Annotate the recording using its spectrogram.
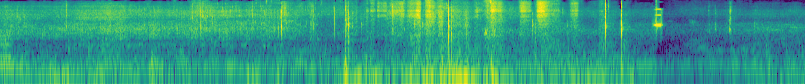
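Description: Handling noise from the camera and fishing rod aboard a small boat: knocks and rubbing over a low rumble, loudest around three to five seconds in, then a single sharp click a little past six seconds.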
